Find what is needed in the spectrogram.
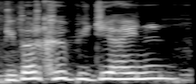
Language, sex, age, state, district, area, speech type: Bodo, male, 60+, Assam, Baksa, urban, spontaneous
